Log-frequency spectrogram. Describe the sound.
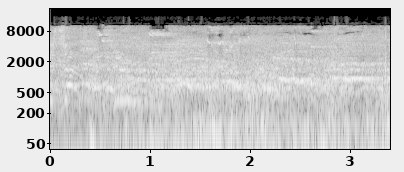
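A basketball being dribbled on a court during a game, the bounces blended into a steady, loud wash of crowd noise.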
